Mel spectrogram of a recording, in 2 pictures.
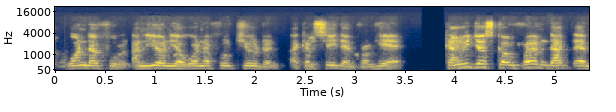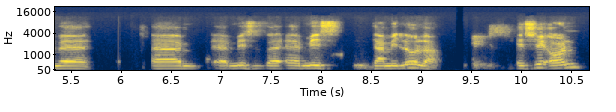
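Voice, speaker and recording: A man with a Nigerian accent moderating an online webinar over a video call, courteous and halting as he checks who has joined. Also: on the high side, no echo.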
